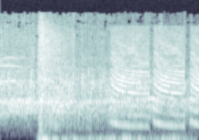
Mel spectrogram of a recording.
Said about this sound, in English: My bad. My bad on the gunshot. Hey, the gunshot had me tripping. I was about to duck, start low crawling.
